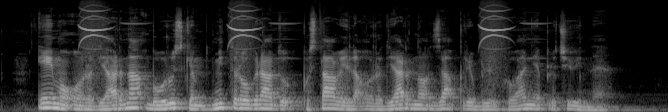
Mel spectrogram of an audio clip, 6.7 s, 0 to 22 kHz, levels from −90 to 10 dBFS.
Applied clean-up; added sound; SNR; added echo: none; Animal; 8 dB; none.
